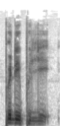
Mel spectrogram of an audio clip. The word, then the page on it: pwdi pwfi: apatani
